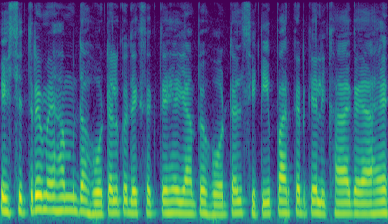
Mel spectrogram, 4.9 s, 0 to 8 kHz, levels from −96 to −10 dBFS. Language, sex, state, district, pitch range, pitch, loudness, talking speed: Hindi, male, Maharashtra, Solapur, 145-160 Hz, 150 Hz, -22 LUFS, 245 wpm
